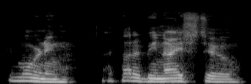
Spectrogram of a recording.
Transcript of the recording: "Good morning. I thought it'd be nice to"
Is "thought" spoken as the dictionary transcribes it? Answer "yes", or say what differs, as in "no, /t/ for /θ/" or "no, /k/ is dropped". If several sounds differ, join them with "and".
yes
